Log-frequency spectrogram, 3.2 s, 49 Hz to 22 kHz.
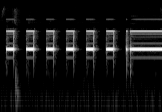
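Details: Zoll X Series monitor in manual defibrillator mode, energy selected and charge pressed during a demonstration: repeated short electronic double beeps, about 150 a minute, rising into a steady continuous tone as it charges, then charged and ready.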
